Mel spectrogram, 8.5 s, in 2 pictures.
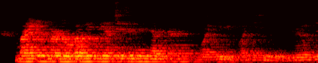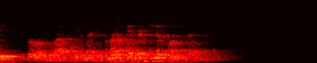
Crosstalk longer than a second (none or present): none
